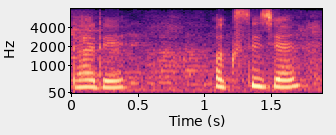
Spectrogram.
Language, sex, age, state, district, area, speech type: Odia, female, 18-30, Odisha, Rayagada, rural, spontaneous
